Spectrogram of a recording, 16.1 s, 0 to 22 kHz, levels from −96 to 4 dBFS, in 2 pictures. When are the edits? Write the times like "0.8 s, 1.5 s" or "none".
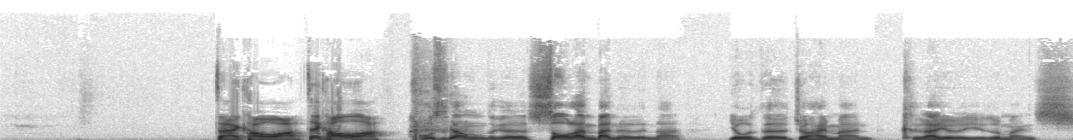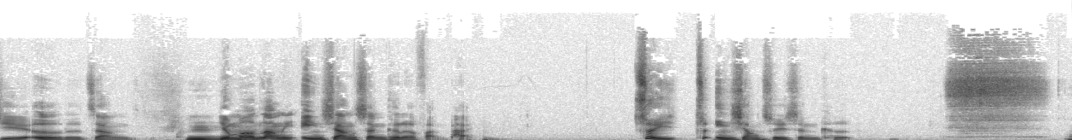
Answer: none

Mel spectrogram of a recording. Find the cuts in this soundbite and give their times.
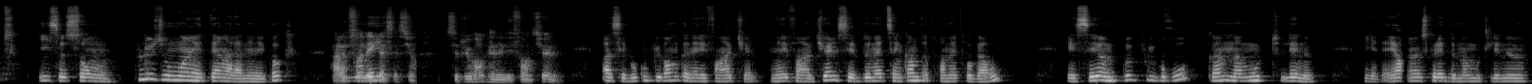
4.2 s

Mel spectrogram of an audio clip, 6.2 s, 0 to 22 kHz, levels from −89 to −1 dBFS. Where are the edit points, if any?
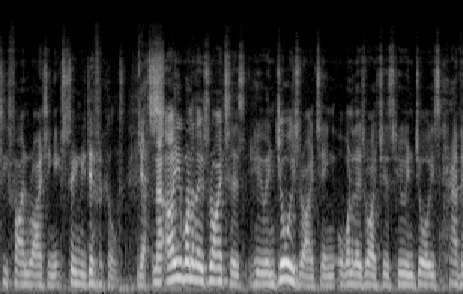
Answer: none

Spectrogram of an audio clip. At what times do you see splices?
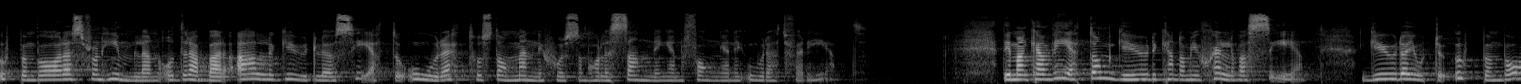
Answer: none

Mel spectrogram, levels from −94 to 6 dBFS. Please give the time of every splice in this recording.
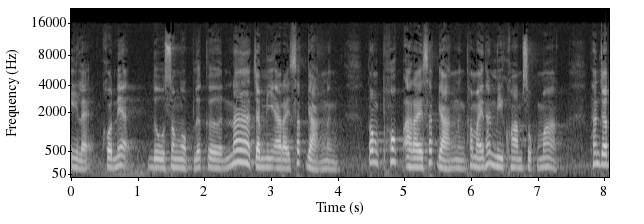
none

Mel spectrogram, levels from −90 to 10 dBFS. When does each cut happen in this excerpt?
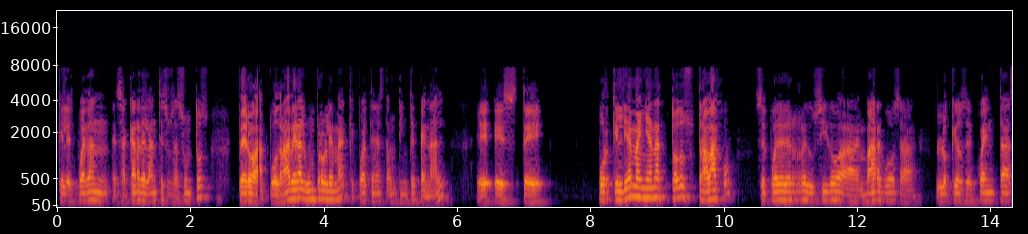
3.0 s, 6.2 s, 9.1 s

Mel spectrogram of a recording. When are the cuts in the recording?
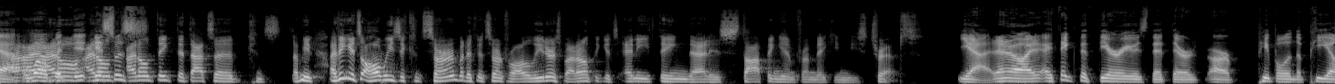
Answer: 4.7 s, 9.4 s

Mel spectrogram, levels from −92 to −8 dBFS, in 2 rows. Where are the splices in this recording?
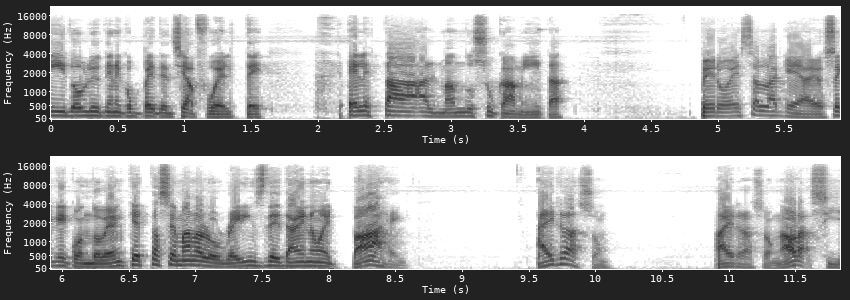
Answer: none

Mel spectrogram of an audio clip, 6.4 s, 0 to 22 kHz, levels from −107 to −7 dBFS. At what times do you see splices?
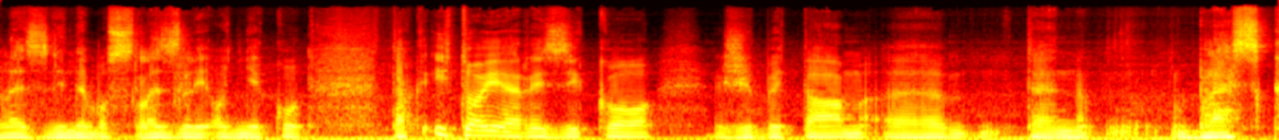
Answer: none

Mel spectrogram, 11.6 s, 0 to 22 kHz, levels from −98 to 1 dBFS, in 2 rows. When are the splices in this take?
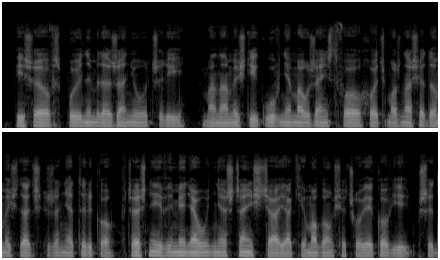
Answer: none

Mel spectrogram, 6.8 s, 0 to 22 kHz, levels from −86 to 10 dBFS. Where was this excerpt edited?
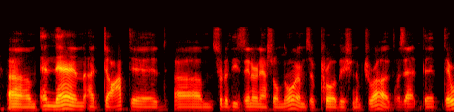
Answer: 2.6 s, 5.9 s

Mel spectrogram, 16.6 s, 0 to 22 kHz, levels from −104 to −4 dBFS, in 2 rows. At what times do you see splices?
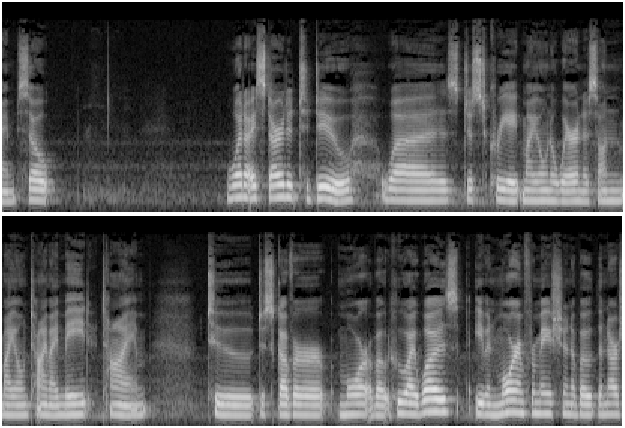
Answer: none

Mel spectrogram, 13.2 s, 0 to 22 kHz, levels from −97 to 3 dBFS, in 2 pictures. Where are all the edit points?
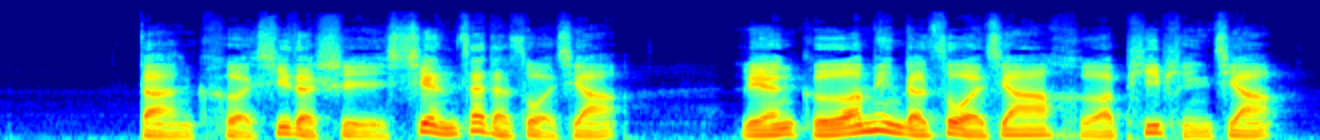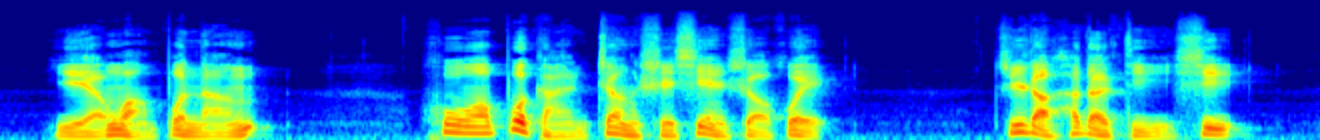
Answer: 7.1 s

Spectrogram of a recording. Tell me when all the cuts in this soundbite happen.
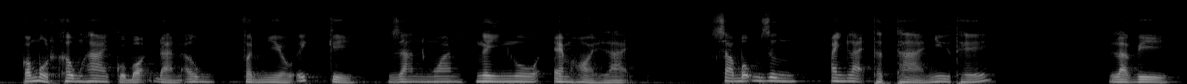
4.7 s

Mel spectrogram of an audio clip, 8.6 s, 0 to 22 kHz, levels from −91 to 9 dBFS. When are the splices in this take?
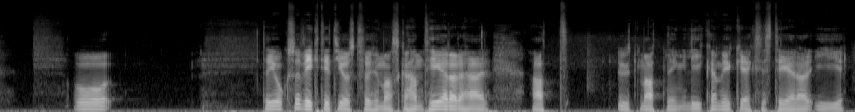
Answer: none

